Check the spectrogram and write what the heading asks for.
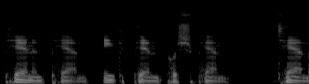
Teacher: I pronounce the short e and the short I the same before nasals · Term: pen merger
